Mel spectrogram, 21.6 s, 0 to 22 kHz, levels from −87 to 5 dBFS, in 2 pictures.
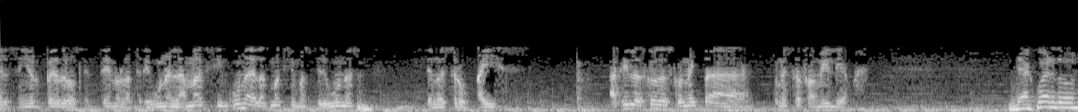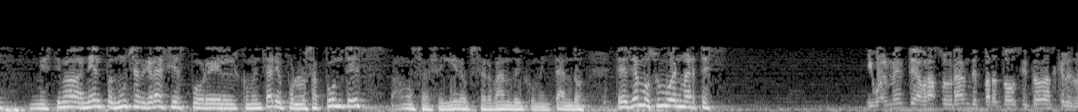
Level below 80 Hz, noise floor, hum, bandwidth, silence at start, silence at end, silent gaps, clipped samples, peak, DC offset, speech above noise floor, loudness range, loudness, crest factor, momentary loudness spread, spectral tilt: -28 dBFS; -37 dBFS; none; 4.1 kHz; 0 s; 0 s; none; under 0.1%; 0 dBFS; under 0.1%; 25 dB; 5 LU; -14 LUFS; 12 dB; 13 LU; -7.5 dB/octave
